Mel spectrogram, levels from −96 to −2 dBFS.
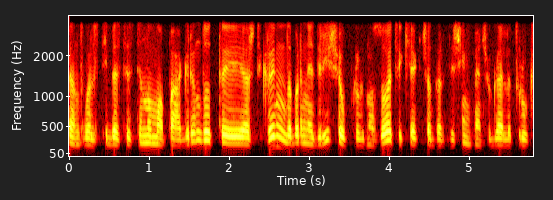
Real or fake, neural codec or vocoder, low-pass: real; none; 3.6 kHz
